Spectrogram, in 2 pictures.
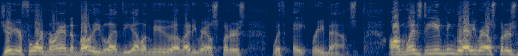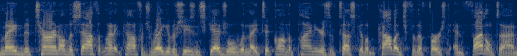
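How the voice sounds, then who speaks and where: A man talks at a very fast pace with lively intonation. His pitch is fairly high, and the background is quiet. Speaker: sports broadcaster. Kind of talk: sports news recap. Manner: occasional stumbles and fillers.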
